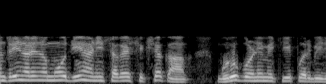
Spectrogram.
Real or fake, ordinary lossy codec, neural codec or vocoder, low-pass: real; Opus, 24 kbps; none; 3.6 kHz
